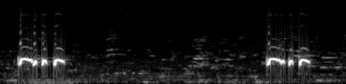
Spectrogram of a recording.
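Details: Zebra dove, locally perkutut, giving a lure song to make other doves respond: two phrases of three mellow, looping coos, separated by about three seconds of near silence with faint background sounds.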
